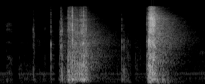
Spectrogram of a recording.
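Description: Adhesive vinyl film being pulled off a glass panel after trimming: a few light clicks and a crackling rustle, then a sharp loud snap about a second and a half in.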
